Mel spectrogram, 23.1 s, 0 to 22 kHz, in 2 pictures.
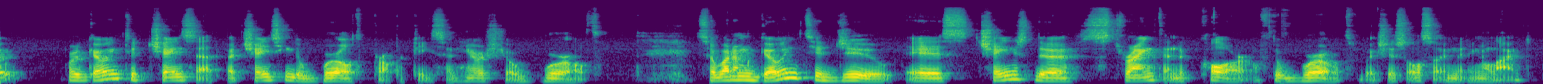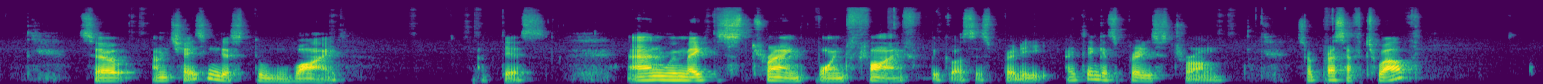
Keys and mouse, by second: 9.5 click, 12.5 click, 16.9-19.1 drag, 20.7 click, 21.5 F12.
